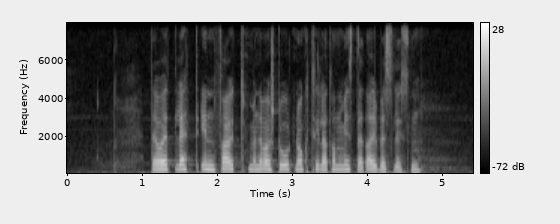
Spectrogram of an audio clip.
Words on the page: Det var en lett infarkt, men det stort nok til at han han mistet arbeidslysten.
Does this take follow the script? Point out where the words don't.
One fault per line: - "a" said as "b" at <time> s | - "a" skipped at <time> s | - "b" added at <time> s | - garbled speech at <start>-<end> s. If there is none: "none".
- "en" said as "et" at 1.3 s
- "var" added at 2.6 s
- "han" skipped at 3.6 s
